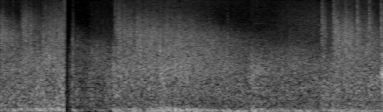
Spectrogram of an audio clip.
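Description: A World in Conflict artillery strike lands as a continuous roaring barrage of heavy booms and rumbling blasts, loud and dense throughout, broken only by a brief dip near the start.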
